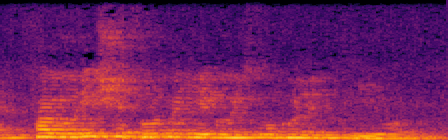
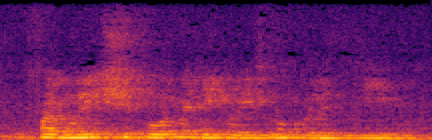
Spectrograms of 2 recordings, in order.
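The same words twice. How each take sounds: Both takes have the same delivery.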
